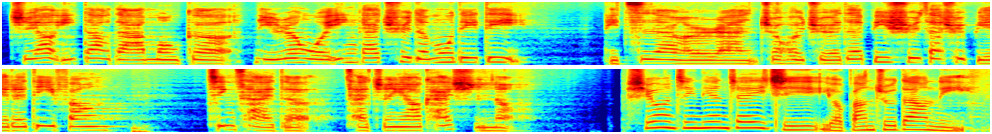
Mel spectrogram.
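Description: A woman hosting a podcast, reading a scripted book review in a measured, reflective storytelling way. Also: mid-range voice, big pitch swings, gravelly, no echo, clean studio sound, recorded from a distance. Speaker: podcast host.

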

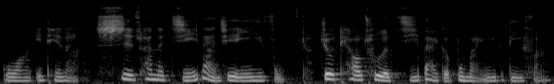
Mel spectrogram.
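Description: Lady reading a bedtime-ish story to kids, super breathy, soft mellow tone. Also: fairly low pitch, moderate pace. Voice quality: breathy, often half-whispered. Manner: gentle, animated, addresses children. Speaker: storyteller for children. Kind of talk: children's story narration.

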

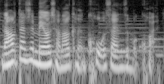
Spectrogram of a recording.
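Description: Young woman, Taiwanese Mandarin accent, casual storytelling, rambling, self-deprecating, rapid pace, faint background music. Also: mid-range voice, lively intonation, darkish tone. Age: young adult. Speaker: podcast guest.

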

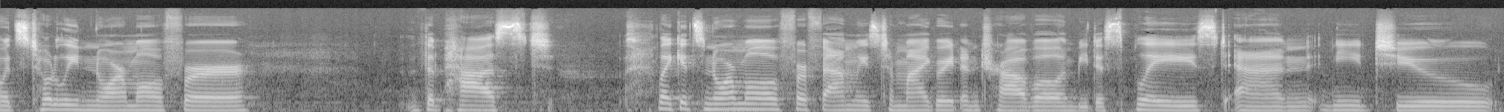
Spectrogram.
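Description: A woman from Norway, founder of an education group, answering interview questions in a thoughtful, measured way. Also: low-pitched, slight background noise. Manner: thoughtful, measured, uses "um" and "you know". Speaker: guest, founder of an education organization.

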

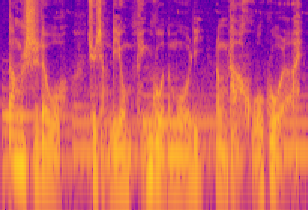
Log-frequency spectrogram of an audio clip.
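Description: An actor playing a regretful middle-aged father and former gambler in a radio drama, speaking heavily and deliberately. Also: low-pitched, natural voice. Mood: bitter regret. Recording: dramatic music behind the voice.

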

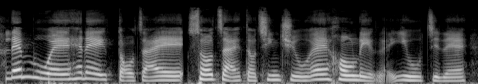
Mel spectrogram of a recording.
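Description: A woman's voice: mid-range voice, lively intonation, moderate pace, smooth, dry recording. A woman with a Taiwanese accent chatting casually with a young child, explaining things simply and asking questions. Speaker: host of a children's segment, talking with a young child. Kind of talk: casual parent-child chat about a picture book.

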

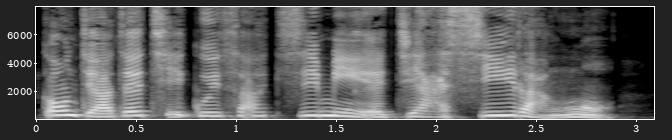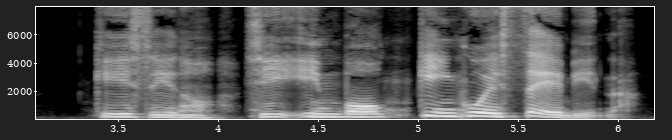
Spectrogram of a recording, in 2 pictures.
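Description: Old Taiwanese granny, forgetful, stubborn, nostalgic, mid-pitched, radio play, dry studio sound. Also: female voice, lively intonation, measured pace, no echo. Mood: animated, chatty. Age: older. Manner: rambling, folksy storytelling with sighing interjections. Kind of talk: radio drama acting in Taiwanese Hokkien.

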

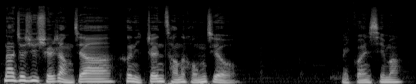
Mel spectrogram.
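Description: A man playing a stoic, devoted, quietly teasing younger police partner, deadpan and softly spoken, in an audio drama. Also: mid-range voice, moderate pace, dry recording, natural voice. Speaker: voice actor.

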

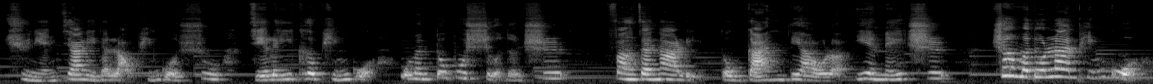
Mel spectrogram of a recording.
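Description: A woman's voice: on the high side, lively intonation, measured pace, gravelly, fairly bright tone, full character voice. Woman doing a cheerful, proud old man. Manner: proud, easygoing, chuckling. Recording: roomy, with faint music.

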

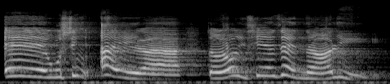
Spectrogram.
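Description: A woman playing a pushy, scatterbrained tour passenger in an audio drama, calling out insistently in a drawn-out way. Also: very high-pitched, expressive, pushed and bright, exaggerated voice. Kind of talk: amateur audio drama acting. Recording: echoey hall sound.

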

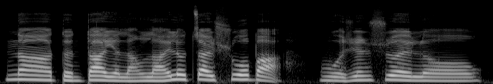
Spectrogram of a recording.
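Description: A woman's voice: mid-range voice, steady tone, slow, a little mellow, clear, resonant tone, no room sound, clean studio sound, lightly acted. A woman voicing a lazy, stubborn pig brother in a children's radio play, with a drawling, dismissive manner. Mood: drowsy, stubborn.

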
